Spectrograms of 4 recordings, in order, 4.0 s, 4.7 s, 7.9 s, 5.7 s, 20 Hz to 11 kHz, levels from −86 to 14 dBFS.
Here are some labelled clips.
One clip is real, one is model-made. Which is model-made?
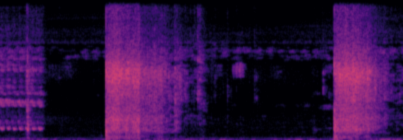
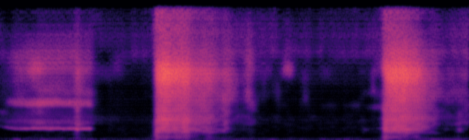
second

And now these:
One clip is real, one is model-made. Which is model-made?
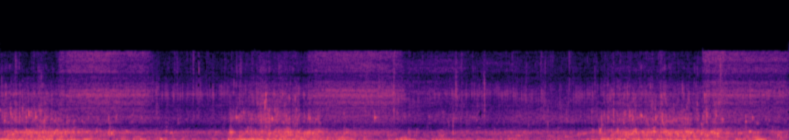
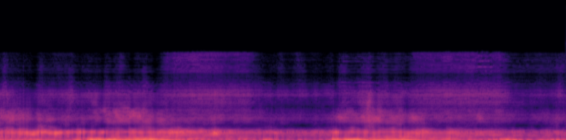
second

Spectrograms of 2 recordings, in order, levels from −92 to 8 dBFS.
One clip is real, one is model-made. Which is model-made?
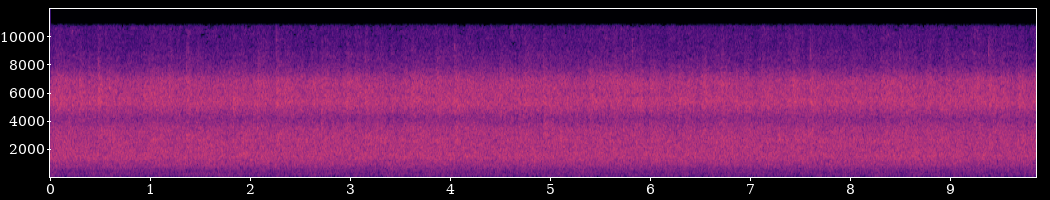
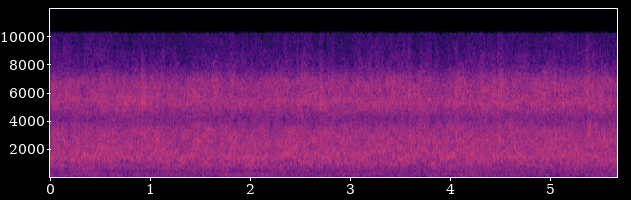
second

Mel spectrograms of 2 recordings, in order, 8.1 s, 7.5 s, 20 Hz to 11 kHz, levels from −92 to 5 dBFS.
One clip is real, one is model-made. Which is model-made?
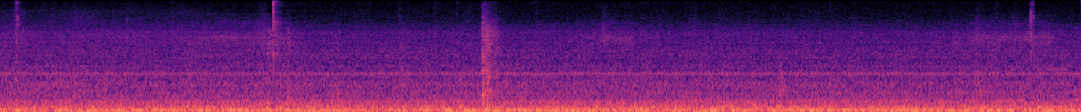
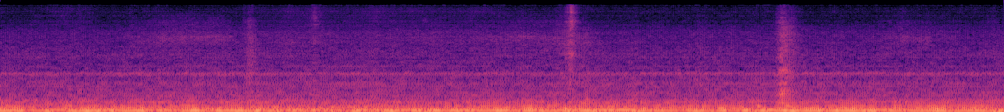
second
